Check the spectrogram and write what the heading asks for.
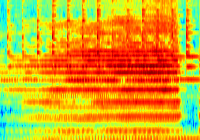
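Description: Train horn sound effect: one steady horn blast over a low rumbling of the train, fading in about half a second in and swelling a little before cutting off just before the end.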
